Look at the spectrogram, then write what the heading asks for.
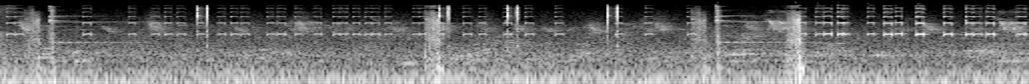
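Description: An alarm goes off inside a busy store in Supermarket Simulator, a string of short electronic beeps and chirps repeating over steady background ambience, with a brief cluster of pulses near the end.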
